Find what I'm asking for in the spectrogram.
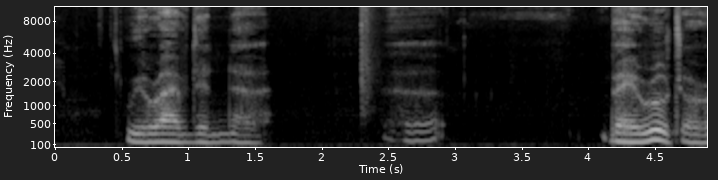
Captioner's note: pauses for 3 seconds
